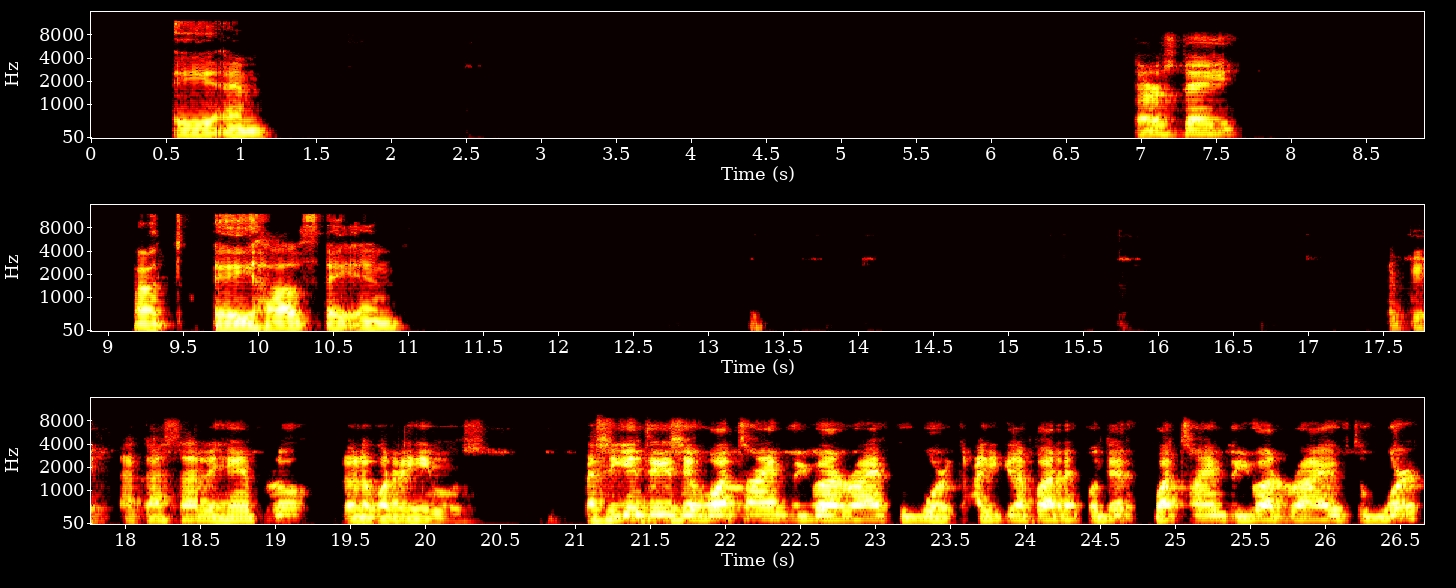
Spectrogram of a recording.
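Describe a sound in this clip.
A young man speaks calmly into a microphone, heard as if through an online call.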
